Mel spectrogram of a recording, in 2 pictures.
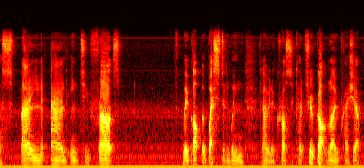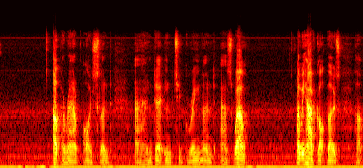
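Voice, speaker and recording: Croaky man with a sore throat. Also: lowish voice, bright, forceful tone, a little hiss or hum. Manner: halting, many uh fillers. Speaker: weather forecaster. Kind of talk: explaining weather charts.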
